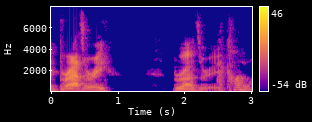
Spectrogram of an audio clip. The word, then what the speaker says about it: Brasserie: Is it Brassiere? Let's find out. Nah, I say Brasserie.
